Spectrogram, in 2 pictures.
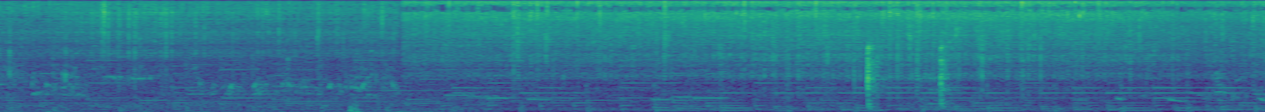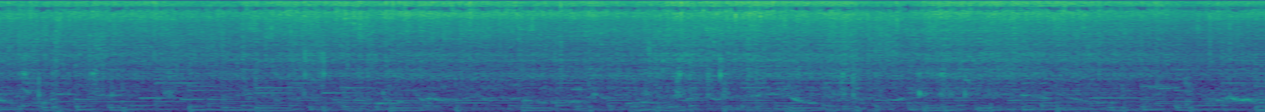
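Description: Carrots for capcay stir-fried in a hot pan, a constant loud sizzle with clattering stirs and tossing, heard up close with no talking.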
